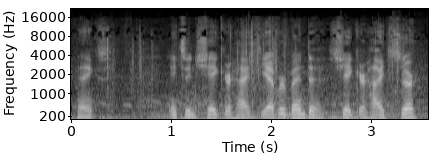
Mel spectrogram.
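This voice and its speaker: Casting: male actor for earnest young American GI, mid-range pitch, deferential and unsure, radio drama. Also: moderate pace, close to an everyday voice. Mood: earnest, polite. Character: earnest young American soldier worried for his mother.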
